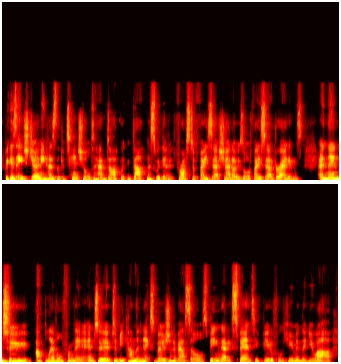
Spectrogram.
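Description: A middle-aged woman speaks at an ordinary, middle pitch on a home webcam. She coaches earnestly and spiritually, often breaking off and restarting her sentences. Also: moderate pace, a bit bright. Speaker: life coach. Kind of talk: reflective coaching talk to camera. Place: indoors in a small home room.

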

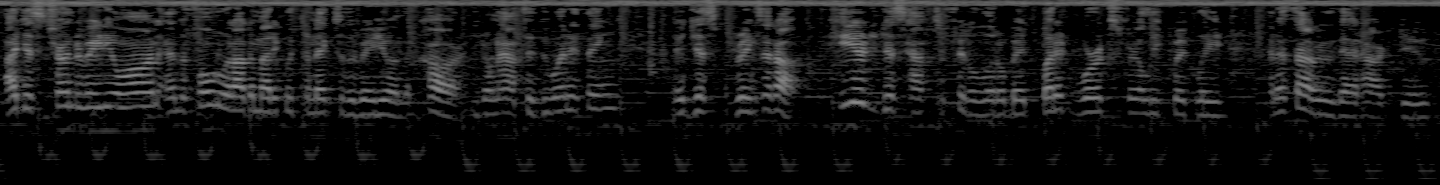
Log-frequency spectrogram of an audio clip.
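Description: Higher-pitched man giving a casual gear demo. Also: flat delivery, fast, music in the background, poor audio. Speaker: product reviewer and mobile DJ. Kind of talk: casual demonstration and review. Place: small indoor room, seated at a table. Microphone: standalone audio recorder on the table.

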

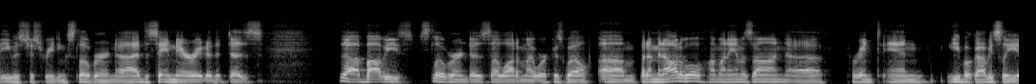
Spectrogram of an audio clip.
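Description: Low-pitched man in casual, self-deprecating chat. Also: a bit bright. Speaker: guest author. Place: home room with bookshelves, video call. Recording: dull, lo-fi call audio.

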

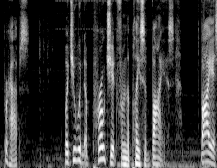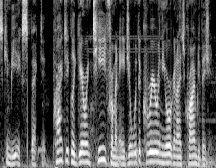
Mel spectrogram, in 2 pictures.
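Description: An actor playing an analytical, pedantic federal investigator in an audio drama, with precise, clipped, probing speech. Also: male voice, medium pitch, expressive, brisk, a bit bright, faint music behind. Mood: probing, detached.

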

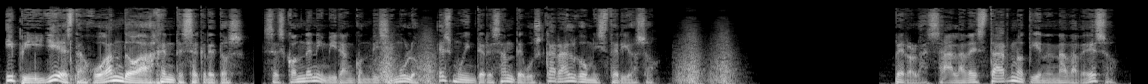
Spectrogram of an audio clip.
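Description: A woman playing the narrator of a children's cartoon, telling the story in an expressive, scripted style. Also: very deep voice, normal speed, a little hiss or hum. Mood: storytelling.

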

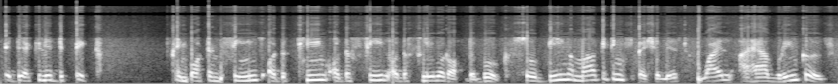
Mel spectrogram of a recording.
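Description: A man's voice: high voice, moderate pace, a bit bright, slightly rough, poor audio. A man with a Pakistani accent, a guest author on a radio interview, talking fluently about marketing with many restarts. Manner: fluent, repetitive promotional talk with frequent restarts.

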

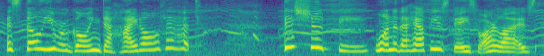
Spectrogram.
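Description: An actress with an American accent playing a blunt young wife in an audio drama, speaking expressively. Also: female voice, sits high, animated, normal speed, slight background noise. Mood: hurt, accusing. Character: young wife, eager, blunt and sharp-tongued.

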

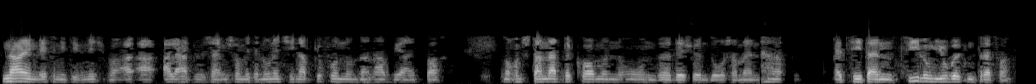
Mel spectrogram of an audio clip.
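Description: A man's voice: medium pitch, level tone, quick pace, dry recording. A man speaking as a football coach in a post-match interview over a telephone line. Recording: muffled, dry telephone line.

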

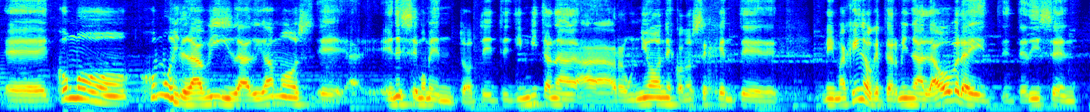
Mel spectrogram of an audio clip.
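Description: A man's voice: mid-range voice, unhurried. Middle-aged Argentine man, easygoing radio host on a video call, faint music beneath. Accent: Argentine Spanish. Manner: relaxed, hesitant questions with fillers. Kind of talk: casual video-call interview. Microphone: video call with a mic.

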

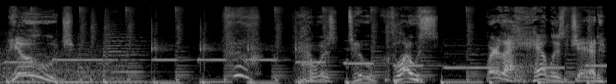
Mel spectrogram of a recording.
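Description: Blustering, gravelly cowboy showman. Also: high-pitched, wildly swooping pitch, extremely slow, full character voice. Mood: showy, upbeat. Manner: folksy, bossy, theatrical. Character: blustering, anxious cowboy showman business owner, older man. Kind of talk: comic dub character acting. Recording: loud music underneath.

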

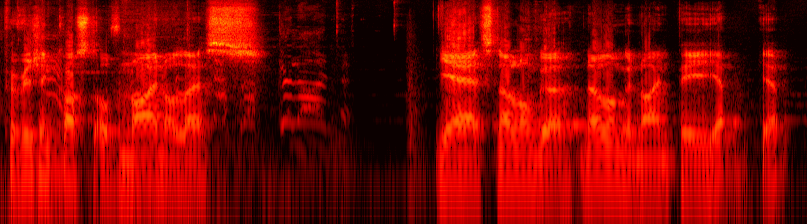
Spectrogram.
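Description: A young Australian man casually commenting on his card game and chatting with viewers, relaxed and talkative. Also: on the low side, unhurried, soft background music. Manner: relaxed, chatty, talks to chat while playing. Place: indoor room at a desk.

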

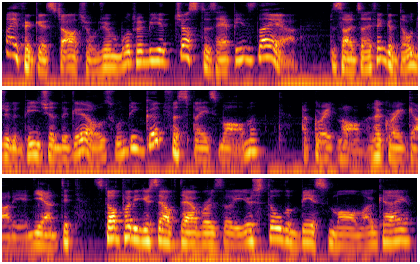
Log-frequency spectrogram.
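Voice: medium pitch, very animated, normal speed. A host giving casual, jokey reaction commentary on a comic, with a playful, exclamatory manner.

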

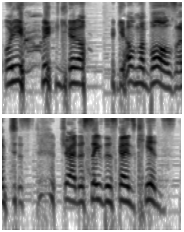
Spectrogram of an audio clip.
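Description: A man's voice: high-pitched, steady tone, measured pace, sharp tone, soft background music. A man playing a handheld game, joking and laughing with friends in casual chat. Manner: giggly, jokey, playing along with bits. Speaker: let's play host.

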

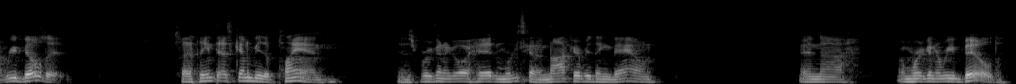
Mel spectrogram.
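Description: Young man hunting ghosts in a dark house. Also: mid-range voice. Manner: loud provoking challenges to the spirits. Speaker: paranormal investigator. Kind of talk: casual ghost-hunting vlog talk. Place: dark abandoned farmhouse at night.

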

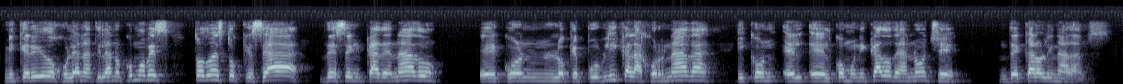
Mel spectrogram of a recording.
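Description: A man's voice: high voice, steady tone, normal speed, mellow. A middle-aged man hosting a political talk show over video call, speaking sarcastically with frequent fillers. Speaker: host. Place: office with window blinds, indoors. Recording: dull lo-fi webcam audio.

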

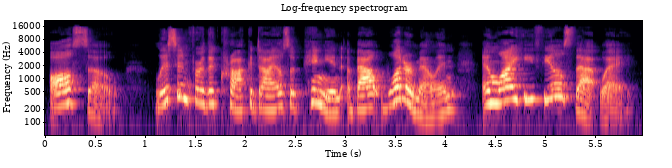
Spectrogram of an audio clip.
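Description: A woman in her thirties, a kindergarten teacher, explaining things to small children in simple, deliberate phrases. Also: a little high, sing-song, fairly bright tone. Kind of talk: explaining to young children before a read-aloud. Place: small living room, on a couch.

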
